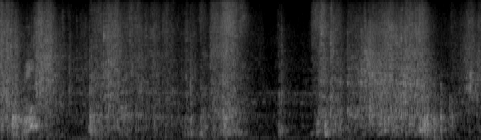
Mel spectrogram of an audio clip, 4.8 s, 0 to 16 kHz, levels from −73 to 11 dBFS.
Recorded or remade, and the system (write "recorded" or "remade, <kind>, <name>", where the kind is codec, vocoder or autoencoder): recorded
